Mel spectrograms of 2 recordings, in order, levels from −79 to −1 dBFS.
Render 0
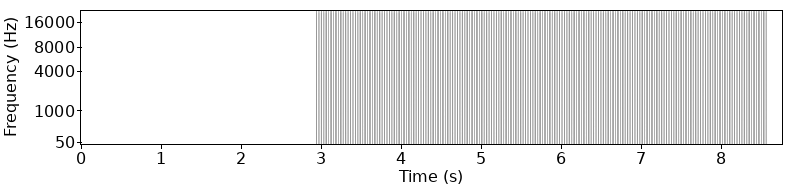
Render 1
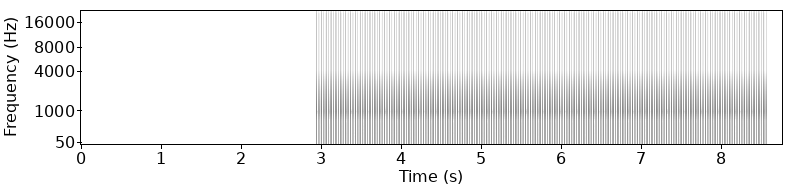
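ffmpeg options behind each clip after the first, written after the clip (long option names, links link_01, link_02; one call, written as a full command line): ffmpeg -i in.wav -af "firequalizer=gain_entry='entry(610,0);entry(950,7);entry(4100,-14)':delay=0.05:min_phase=1,volume=1dB" out.wav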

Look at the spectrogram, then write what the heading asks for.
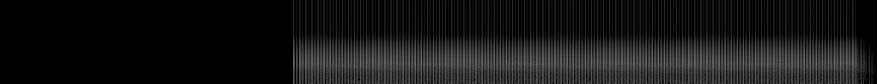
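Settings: ffmpeg -i in.wav -filter_complex "[0:a]asplit=6[link_01][link_02][link_03][link_04][link_05][link_06];[link_02]adelay=82,afreqshift=-110,volume=-10.5dB[link_07];[link_03]adelay=164,afreqshift=-220,volume=-16.7dB[link_08];[link_04]adelay=246,afreqshift=-330,volume=-22.9dB[link_09];[link_05]adelay=328,afreqshift=-440,volume=-29.1dB[link_10];[link_06]adelay=410,afreqshift=-550,volume=-35.3dB[link_11];[link_01][link_07][link_08][link_09][link_10][link_11]amix=inputs=6:normalize=0" out.wav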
